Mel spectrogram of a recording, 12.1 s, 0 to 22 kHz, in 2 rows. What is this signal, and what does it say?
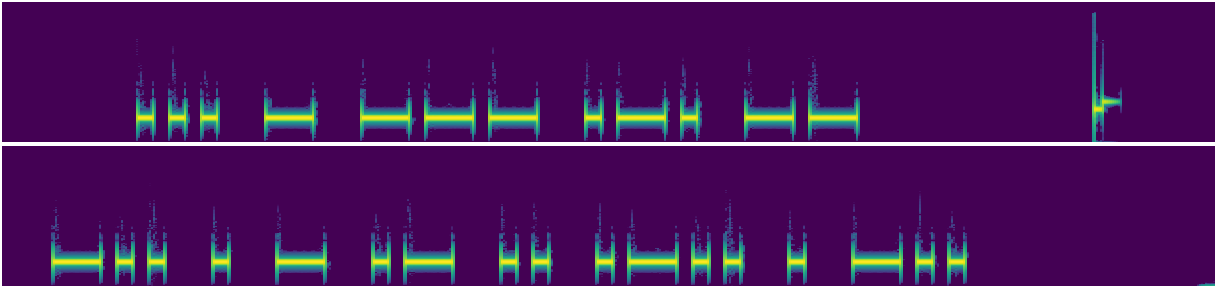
Morse code, heard as a keyed tone, about 15 wpm, 700 Hz. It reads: STORM DETAILED
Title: Sentences from Top 1500 Words - New Word Drill Alt - 15wpm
